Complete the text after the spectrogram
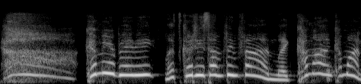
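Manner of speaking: bouncy, very high, loud, high-energy voice. Demonstrating how people talk to get a dog's attention, high-pitched high-energy fast talk. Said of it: "high pitched, high energy, kind of fast talk".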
